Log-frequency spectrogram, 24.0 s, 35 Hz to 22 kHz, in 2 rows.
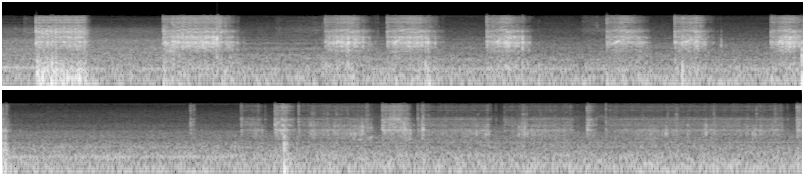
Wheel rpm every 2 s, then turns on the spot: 50, 70, 40, 50, 30, 40, 20, 10, 50, 40, 30, 50.
16-24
